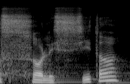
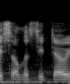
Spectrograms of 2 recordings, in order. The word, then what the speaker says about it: Sollecito: If it was in Spanish, technically it's like Sollecito, but because of the double L. But in Italian, it's different. But yeah, let's just say Sollecito, even though I've seen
